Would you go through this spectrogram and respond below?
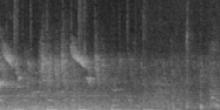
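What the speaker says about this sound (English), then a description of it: "Silly bird." A bird gives a few faint high calls in the background over a steady low hum and rhythmic mechanical thumping, in an animation-themed area of Taichung.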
